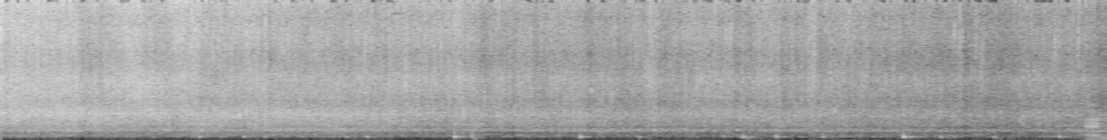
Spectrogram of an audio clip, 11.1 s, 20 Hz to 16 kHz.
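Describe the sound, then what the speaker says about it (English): One chopped onion frying in oil reused from frying silver trevally fish in a pot, a steady hiss and sizzle, loud at first and easing slightly, with small pops and stirring clicks scattered through. "I will fry it like for 2 to 3 minutes"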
